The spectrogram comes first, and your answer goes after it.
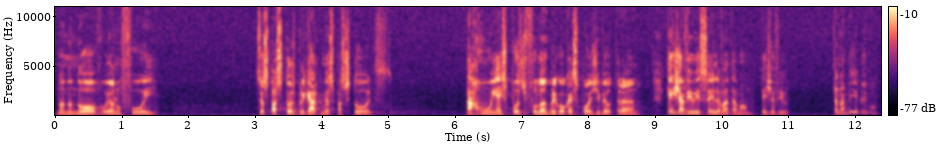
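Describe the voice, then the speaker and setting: A man's voice: medium pitch, steady tone, moderate pace, long pauses. Brazilian male pastor preaching in an echoing hall. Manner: emphatic, calls for congregation repetition. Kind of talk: sermon. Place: church.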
